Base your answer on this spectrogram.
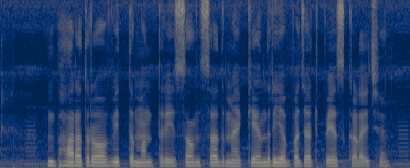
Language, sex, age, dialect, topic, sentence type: Maithili, male, 25-30, Angika, banking, statement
